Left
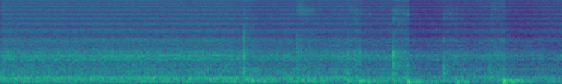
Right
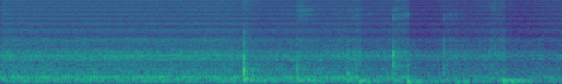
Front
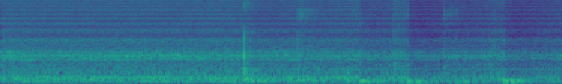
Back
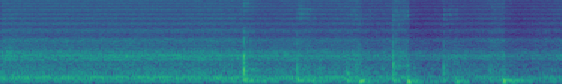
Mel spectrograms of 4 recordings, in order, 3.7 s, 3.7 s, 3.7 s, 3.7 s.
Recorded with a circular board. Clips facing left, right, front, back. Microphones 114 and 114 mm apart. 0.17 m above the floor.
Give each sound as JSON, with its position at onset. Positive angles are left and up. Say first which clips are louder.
{"t": 1.6, "sound": "running footsteps", "louder": "right 4 dB, back 3 dB", "azimuth_deg": -130, "distance_m": 1.0}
